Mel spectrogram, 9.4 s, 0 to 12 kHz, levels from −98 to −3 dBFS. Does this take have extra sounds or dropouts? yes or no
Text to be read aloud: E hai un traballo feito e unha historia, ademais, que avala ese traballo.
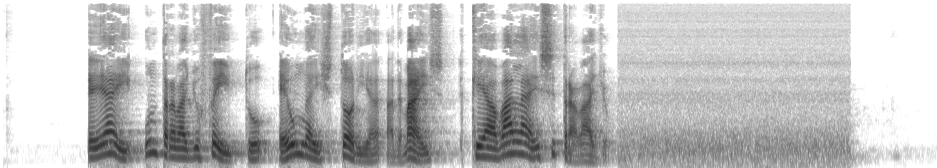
no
